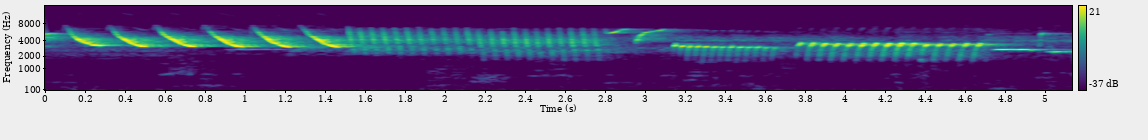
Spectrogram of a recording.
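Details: Canary in ngerek ngacor song: five or six clear downward-slurred whistles, then a long dense rattling trill that drops to a lower, steady rolling phrase.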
